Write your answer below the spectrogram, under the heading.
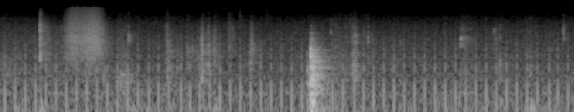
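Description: Tableware sounds during a meal: light clicks of a fork against a plate or bowl, a short scrape just under a second in, and one sharper knock about three seconds in, as of a dish or utensil set down on the counter.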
